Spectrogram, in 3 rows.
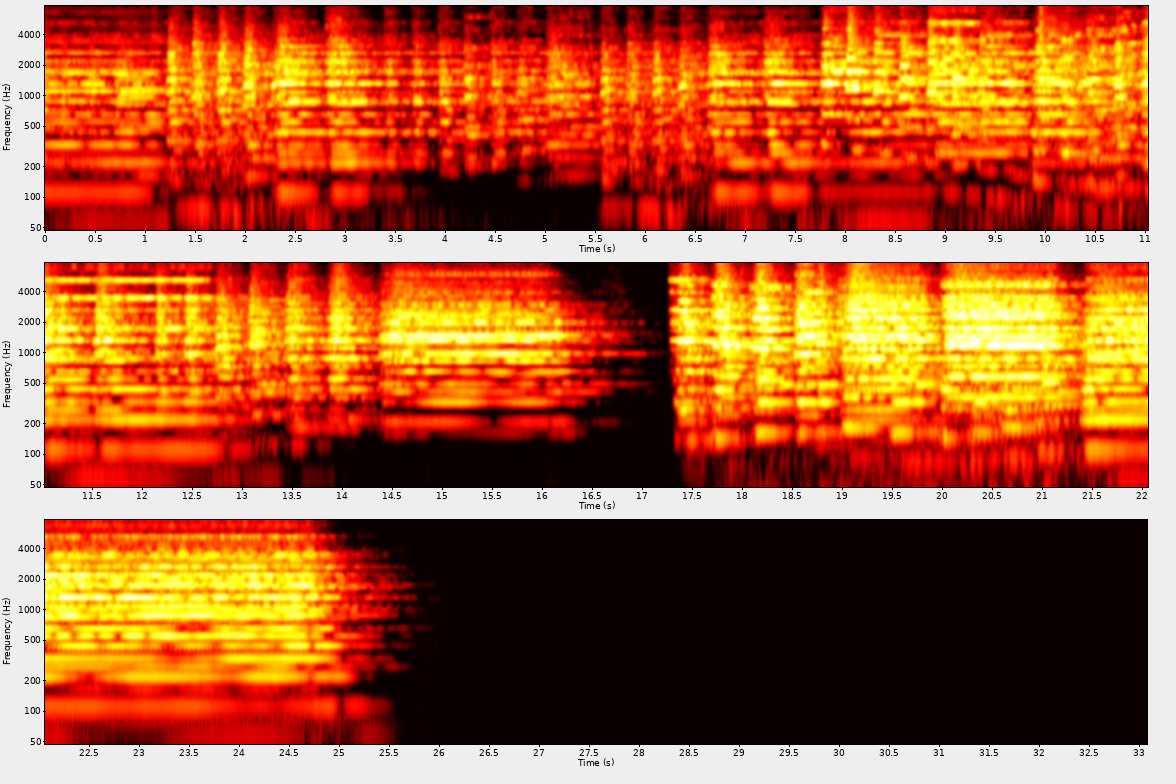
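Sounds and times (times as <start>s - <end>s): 
brass ensemble playing a Christmas carol: 0.0s - 26.0s.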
